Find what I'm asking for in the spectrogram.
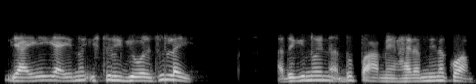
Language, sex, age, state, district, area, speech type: Manipuri, female, 45-60, Manipur, Kangpokpi, urban, conversation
